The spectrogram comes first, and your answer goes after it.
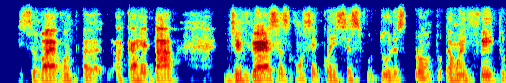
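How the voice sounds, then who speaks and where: Here a man talks at a moderate pace. His voice is somewhat breathy. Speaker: Portuguese teacher for exam prep. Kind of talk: lecture. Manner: animated.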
